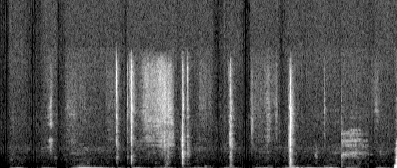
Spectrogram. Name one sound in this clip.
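Plastic card cases click and rustle as they are handled.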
